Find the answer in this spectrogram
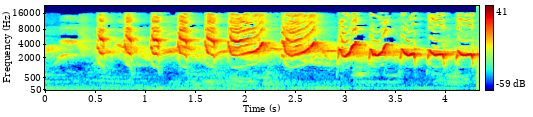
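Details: Fighting song of a two-year-old caged Chinese hwamei: a fast series of bright, clipped notes, roughly three a second, shifting into looping, slurred whistles.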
